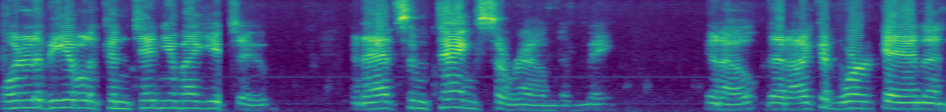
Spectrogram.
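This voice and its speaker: Recorded dry and close with no echo, a man with a high pitch talks at a moderate pace and with ordinary pitch variation. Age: 80s+. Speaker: aquarium hobbyist and YouTuber. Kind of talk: casual chat. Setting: live stream.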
